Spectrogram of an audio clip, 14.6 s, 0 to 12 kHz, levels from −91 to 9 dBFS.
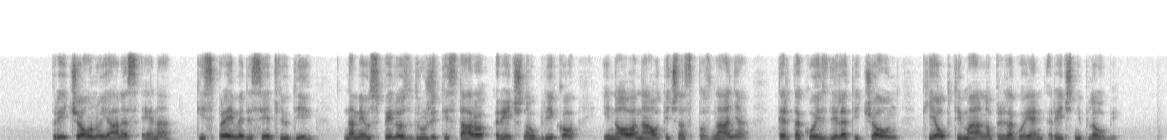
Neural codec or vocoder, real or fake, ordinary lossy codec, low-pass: none; real; none; 7.2 kHz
